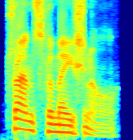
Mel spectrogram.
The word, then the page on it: transformational: British English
